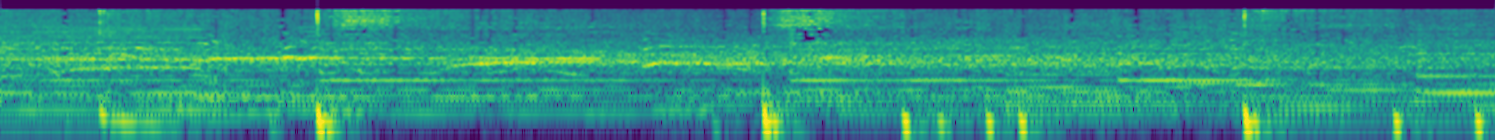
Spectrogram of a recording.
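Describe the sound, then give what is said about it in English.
A crowd shouts and whoops together in a loud, sustained roar, individual yells rising out of the din with a few sharp bursts throughout. “Is there somebody shouting a louder shout of victory?”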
